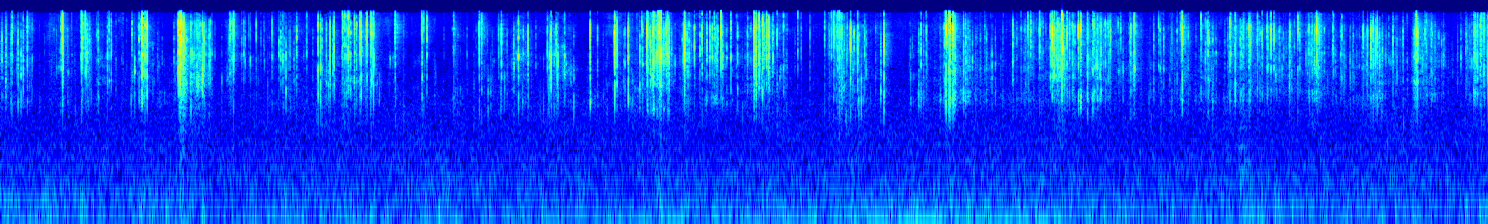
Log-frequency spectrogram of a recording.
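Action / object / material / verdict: scrape / plastic beaded ornament / plastic / none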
